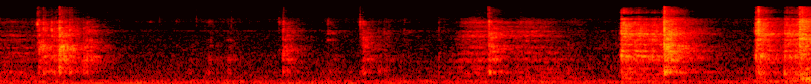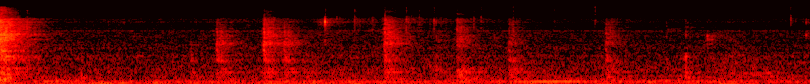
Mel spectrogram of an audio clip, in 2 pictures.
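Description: Near silence broken by a few faint plastic clicks and brief rustles as wireless earbuds are handled and fitted into their charging case. The two loudest clicks come about three and four seconds in.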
